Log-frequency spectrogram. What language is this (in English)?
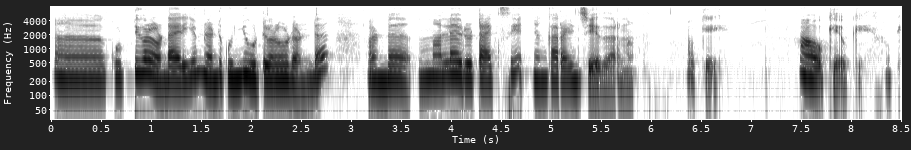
Malayalam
